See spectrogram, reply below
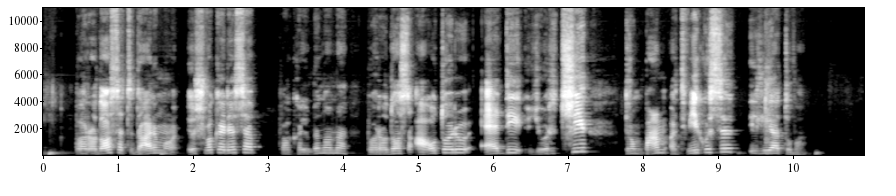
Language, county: Lithuanian, Vilnius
